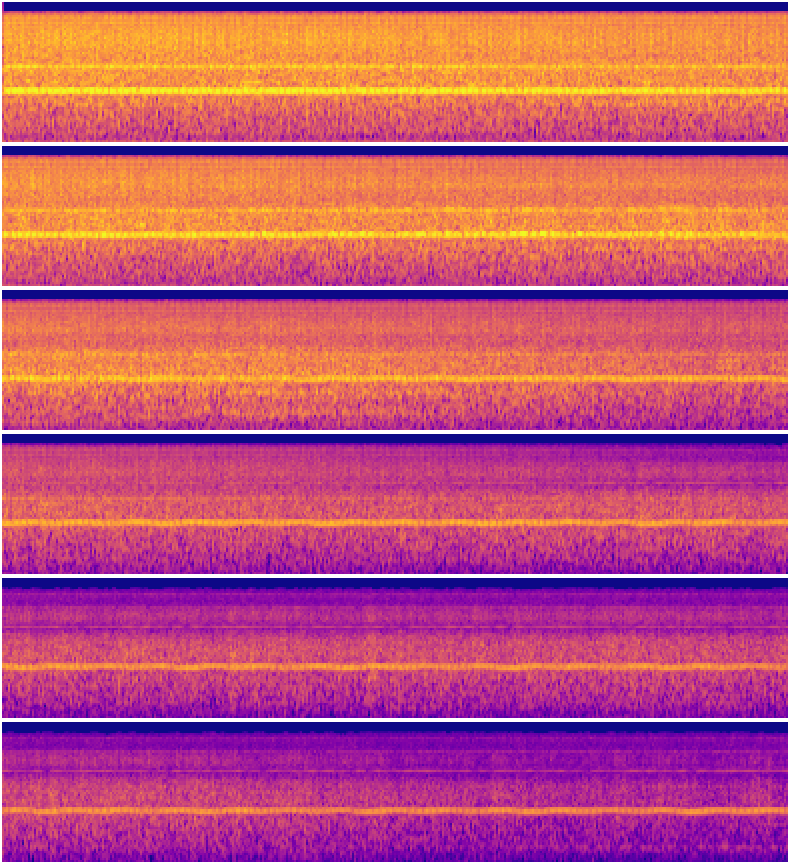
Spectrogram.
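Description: A steady high-pitched whine over a loud rushing hiss and a low hum; the hiss and hum fade away gradually over the half minute, leaving mostly the thin high whine.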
